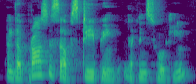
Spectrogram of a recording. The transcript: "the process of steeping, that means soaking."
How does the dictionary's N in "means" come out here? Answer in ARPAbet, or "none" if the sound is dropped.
none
